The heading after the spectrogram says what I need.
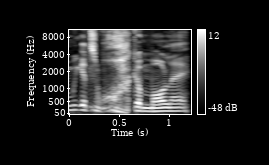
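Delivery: affected, put-on Los Angeles street accent. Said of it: "say it".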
